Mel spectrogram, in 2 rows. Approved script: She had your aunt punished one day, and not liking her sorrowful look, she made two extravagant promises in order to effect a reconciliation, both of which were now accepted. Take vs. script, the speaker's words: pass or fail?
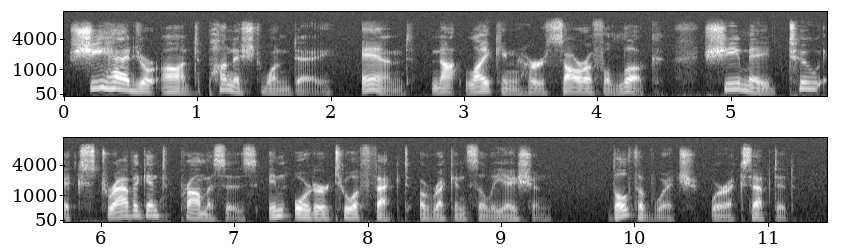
fail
